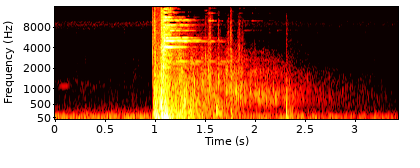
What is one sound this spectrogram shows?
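A rifle fires one loud shot that rings out briefly.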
